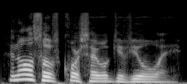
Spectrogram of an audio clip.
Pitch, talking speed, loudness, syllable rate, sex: 145 Hz, 290 wpm, -15 LUFS, 7.8 syllables/s, male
